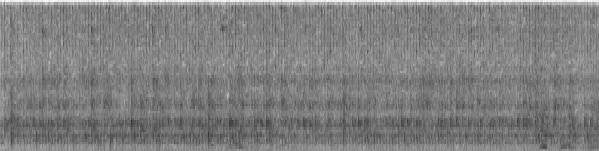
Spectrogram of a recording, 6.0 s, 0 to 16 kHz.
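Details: 1986 VW Jetta turbo diesel with very low compression, started off the key after four working glow plugs and the injection lines were refitted: steady, even low clatter at idle, no misses or stumbles; normal idle.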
